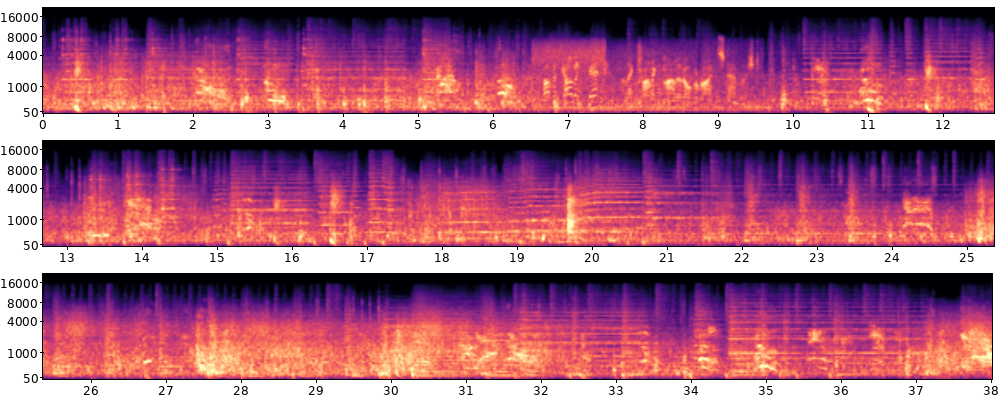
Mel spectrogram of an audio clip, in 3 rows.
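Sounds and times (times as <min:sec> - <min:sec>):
punches and thumps: 0:00.0 - 0:06.5, 0:09.8 - 0:20.8
dramatic action music: 0:00.0 - 0:38.0.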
